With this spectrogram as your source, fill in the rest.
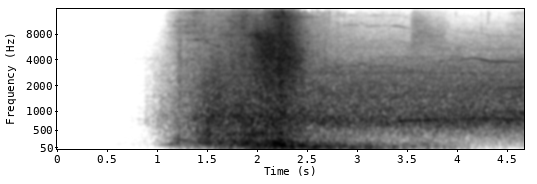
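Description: Sparkler fountains burst and hiss with a loud whoosh.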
